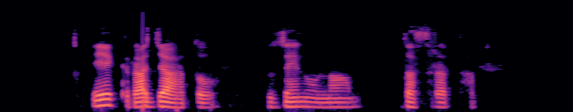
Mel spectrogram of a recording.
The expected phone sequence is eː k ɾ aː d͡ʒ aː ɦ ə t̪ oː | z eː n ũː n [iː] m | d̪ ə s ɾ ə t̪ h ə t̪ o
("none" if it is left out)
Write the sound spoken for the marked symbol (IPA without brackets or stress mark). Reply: aː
